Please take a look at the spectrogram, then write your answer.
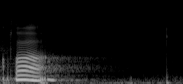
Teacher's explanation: Huruf ra dibunyikan secara tafkhim karena ra-nya berbaris fathah tanwin. Cara membacanya ditebalkan, pangkal lidah dinaikkan.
